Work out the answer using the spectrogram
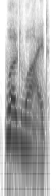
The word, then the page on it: worldwide: Indian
